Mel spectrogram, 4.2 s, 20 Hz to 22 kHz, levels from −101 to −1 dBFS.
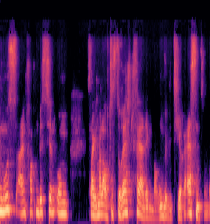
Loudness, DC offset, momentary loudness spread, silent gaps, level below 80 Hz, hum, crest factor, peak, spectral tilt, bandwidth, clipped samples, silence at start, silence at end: -22 LUFS; under 0.1%; 6 LU; none; -62 dBFS; none; 16 dB; -6 dBFS; -6 dB/octave; 13 kHz; under 0.1%; 0 s; 0 s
